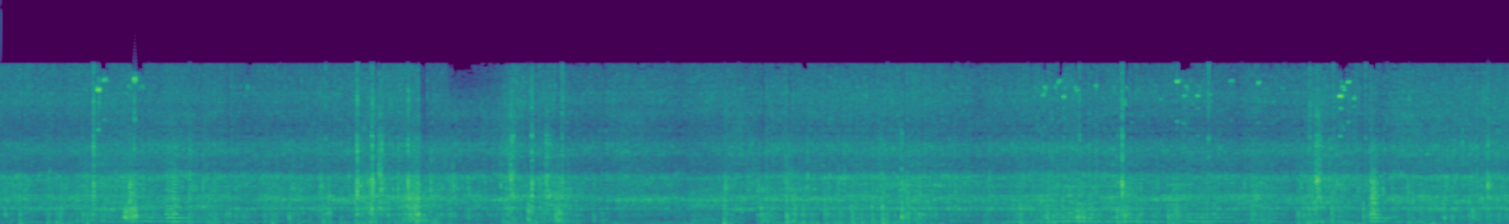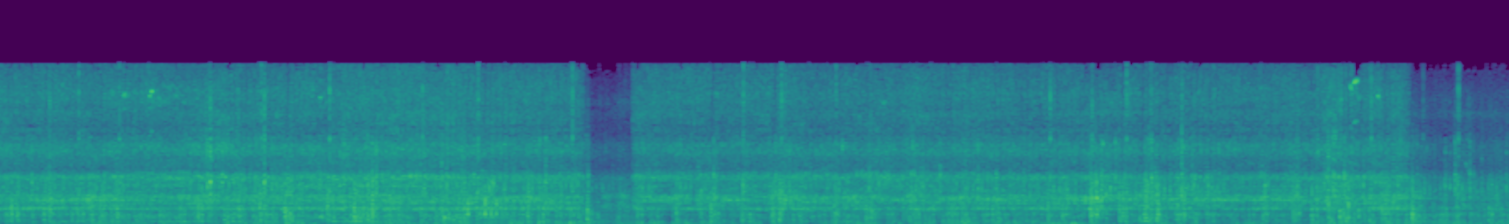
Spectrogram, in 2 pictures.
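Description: Mountain bike ridden over a rough dirt and stone trail: a continuous rattle of tyres and frame over the ground, full of small knocks and clatters.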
